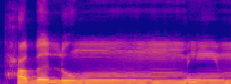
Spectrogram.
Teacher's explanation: মিমে গুণা করবো, পরের মিমও গুণা করবো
